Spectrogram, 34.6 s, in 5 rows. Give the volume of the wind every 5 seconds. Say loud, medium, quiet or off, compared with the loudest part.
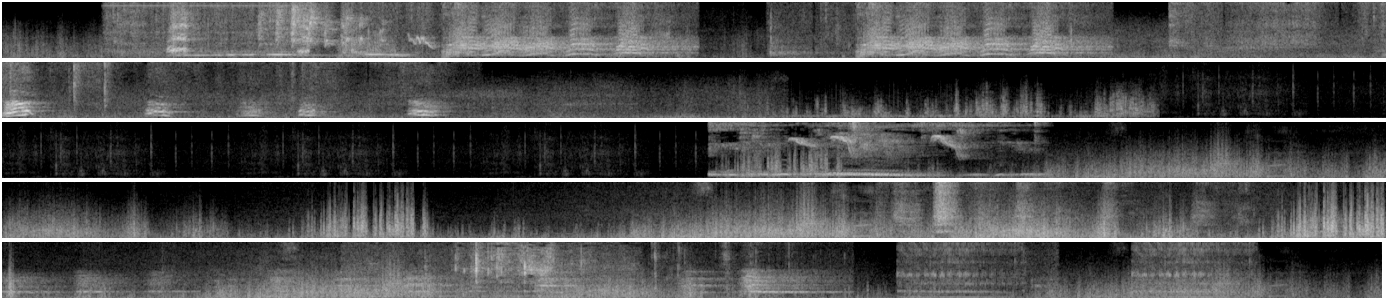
quiet, quiet, quiet, quiet, loud, loud, medium.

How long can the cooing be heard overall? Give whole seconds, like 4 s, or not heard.
5 s.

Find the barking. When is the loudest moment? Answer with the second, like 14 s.
7 s.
